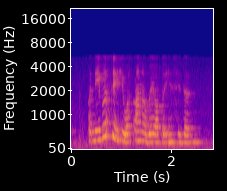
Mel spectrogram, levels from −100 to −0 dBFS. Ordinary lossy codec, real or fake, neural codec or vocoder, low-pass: none; real; none; 5.4 kHz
